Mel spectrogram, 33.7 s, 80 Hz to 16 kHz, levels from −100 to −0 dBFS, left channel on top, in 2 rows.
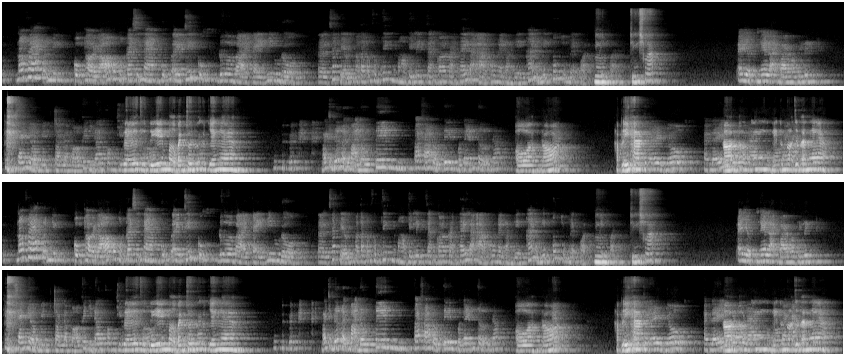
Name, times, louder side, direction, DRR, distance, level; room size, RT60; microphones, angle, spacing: voice 1, 0.3-5.9 6.3-11.7 12.0-12.2 14.7-16.4 16.9-20.9 22.3-22.9 23.2-26.8 27.8-28.0 29.4-30.4 30.9-33.3, right 1 dB, 85° right, -1 dB, 2.6 m, -34 dB
voice 2, 11.8-13.1 16.9-17.2 19.3-21.8 27.1-28.0 29.1-29.7 31.3-33.3, left 1 dB, 20° left, 7 dB, 0.8 m, -24 dB
13.0 x 10.5 x 4.3 m, 1.0 s
head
